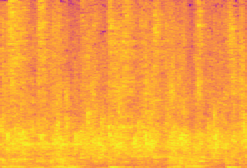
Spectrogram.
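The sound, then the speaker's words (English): Audience applause at a live comedy show welcoming guests: dense, steady clapping that fills the whole moment at an even level. “Make some noise for them, everybody.”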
